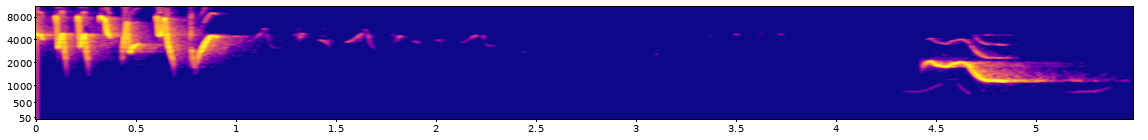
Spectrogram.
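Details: Cetti's warbler in the UK: a loud, explosive burst of rapid repeated high notes lasting about a second, followed after a pause by a separate lower drawn-out whistle that slides downward.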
